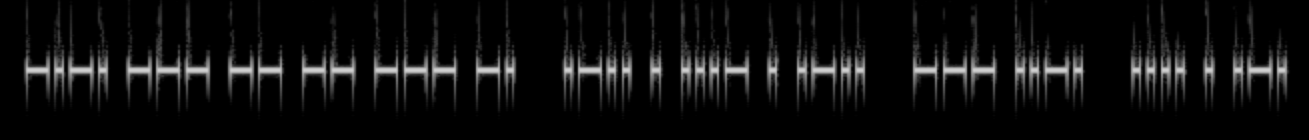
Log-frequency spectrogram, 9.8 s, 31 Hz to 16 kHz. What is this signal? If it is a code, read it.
Morse code, heard as a keyed tone, about 22 wpm, 700 Hz. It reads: COMMON LEVEL OF HER
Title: Sentences from Top 1600 Words 22wpm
